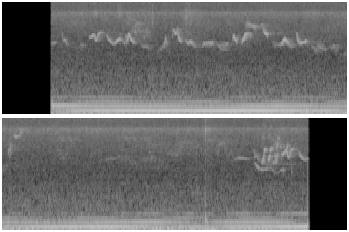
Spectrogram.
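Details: A Warbling Vireo, recorded during Northeast spring migration, sings a fast, rambling, burry warble of rising and falling notes that runs on for several seconds, over a steady low electrical hum.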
